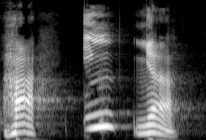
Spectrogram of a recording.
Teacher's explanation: quando eu falo rainha o i não tem som de i ele vem com som nasalizados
